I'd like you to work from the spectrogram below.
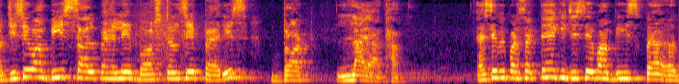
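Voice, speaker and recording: Teacher slowly translating English lines. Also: mid-range voice, darkish tone. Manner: repeats and rephrases explanations. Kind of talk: class lesson explanation.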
